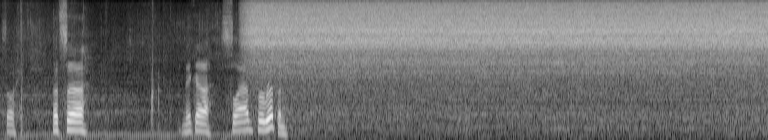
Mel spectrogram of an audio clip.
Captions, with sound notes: So that's a make a slab for ripping. (machine grinds)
